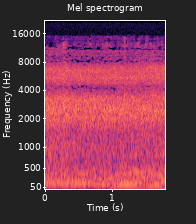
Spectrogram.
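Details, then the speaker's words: R180 engine after clutch repair with new lining and trimmed oversized plate, not yet tuned up: steady, even hum with no clutch rattle or chatter, now quiet; normal running. "Ito yung resulta mga kapawis. Tahimik na. Dito naman, gi-repair lang namin."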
